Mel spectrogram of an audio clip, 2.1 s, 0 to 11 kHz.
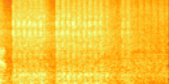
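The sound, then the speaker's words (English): Rapid automatic fire from an M16 rifle rattles out in sustained bursts, loud, with brief breaks between volleys and a dense, echoing crackle filling the gaps. A man sweeps the rifle back and forth across a road, firing at bank robbers. “It's McCarty's gunfire that eventually drives the bank robbers off”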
